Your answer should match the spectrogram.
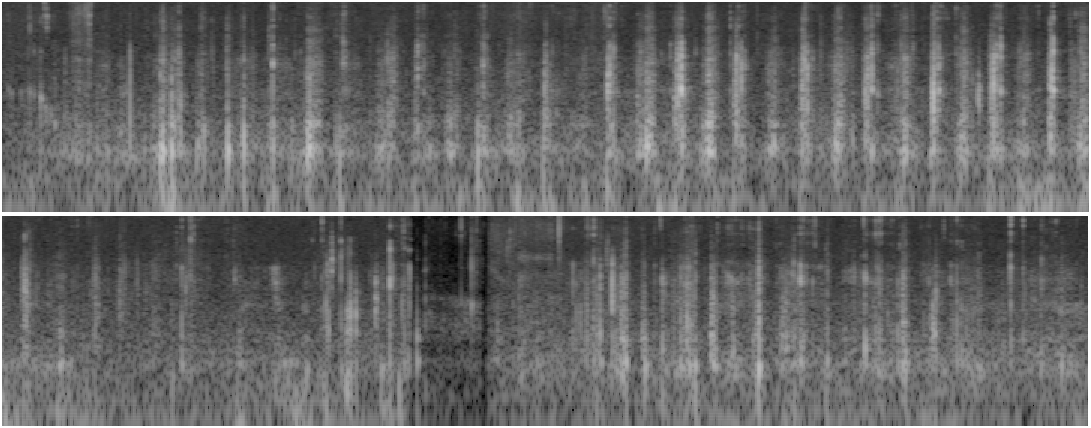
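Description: Close-miked eating of a strawberry tart with a pastry crust: biting and chewing, with quick wet mouth clicks and soft crunches and a brief pause about ten seconds in.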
